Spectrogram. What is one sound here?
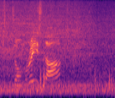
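A motorcycle engine revs sharply, its pitch rising quickly.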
